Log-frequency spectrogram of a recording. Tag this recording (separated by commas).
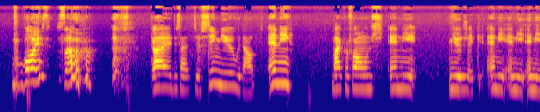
Speech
